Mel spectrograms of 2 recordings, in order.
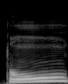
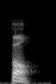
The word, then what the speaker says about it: paon: Paon, pon, pon, pon. Eh bien, non, c'est tout simplement pan. Un pan, d'accord? Exactement comme si ça s'écrivait P-A-N.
